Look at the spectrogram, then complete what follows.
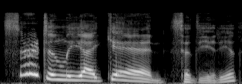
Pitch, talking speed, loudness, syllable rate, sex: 185 Hz, 150 wpm, -16 LUFS, 3.9 syllables/s, male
